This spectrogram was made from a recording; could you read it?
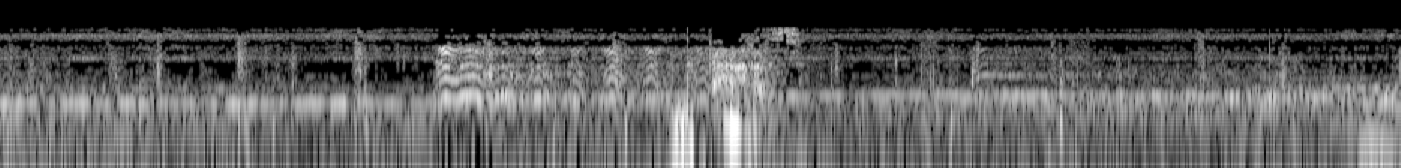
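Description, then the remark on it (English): A sad-sounding dog barks and whimpers, its mournful cries bunching together briefly in the middle over a steady background hum. “There's that sad dog again.”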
